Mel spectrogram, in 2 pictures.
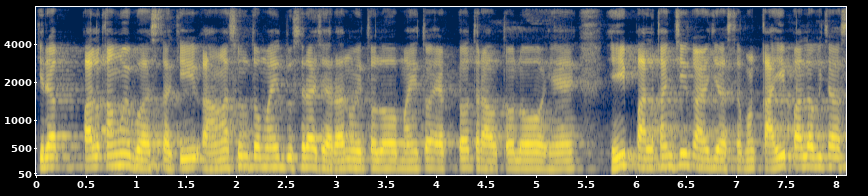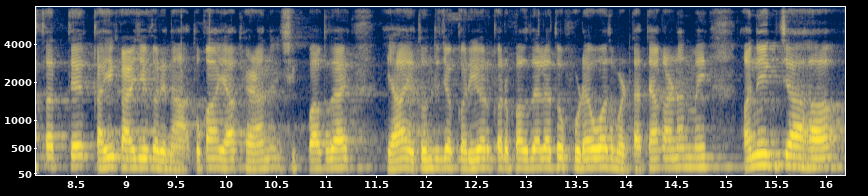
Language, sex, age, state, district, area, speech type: Goan Konkani, male, 18-30, Goa, Bardez, urban, spontaneous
